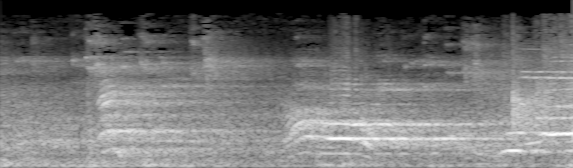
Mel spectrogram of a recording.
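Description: Basketball bouncing on a hardwood gym floor among players' voices in a reverberant sports hall, with a loud drawn-out shout from about two seconds in that lasts over a second.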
